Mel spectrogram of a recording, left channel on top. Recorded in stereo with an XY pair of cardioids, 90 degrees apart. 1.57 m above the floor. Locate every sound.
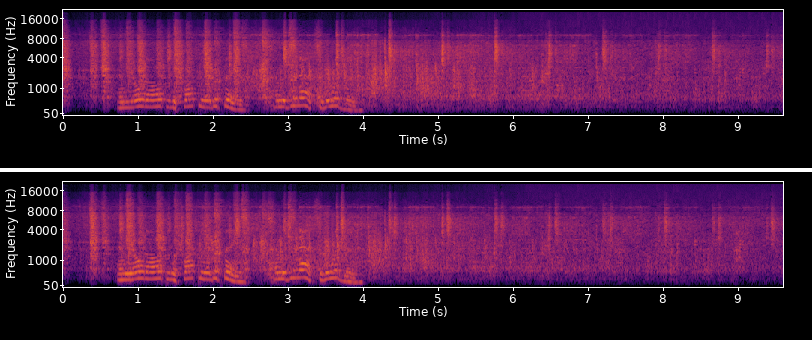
0.7 s a man speaking: 50° right, 2.5 m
